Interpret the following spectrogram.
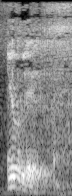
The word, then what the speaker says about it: Beaulieu: lived in a big home called Bewley. It's spelled Beaulieu, but you know we are the country that produced Monty Python, so you don't expect things to be pronounced how they look.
